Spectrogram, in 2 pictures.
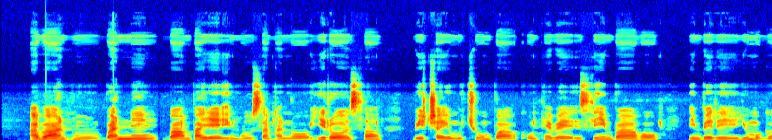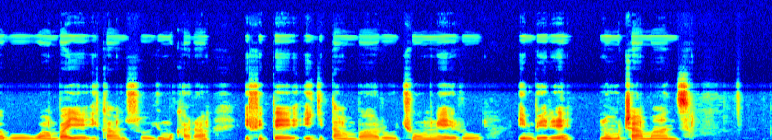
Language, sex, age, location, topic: Kinyarwanda, female, 25-35, Kigali, government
